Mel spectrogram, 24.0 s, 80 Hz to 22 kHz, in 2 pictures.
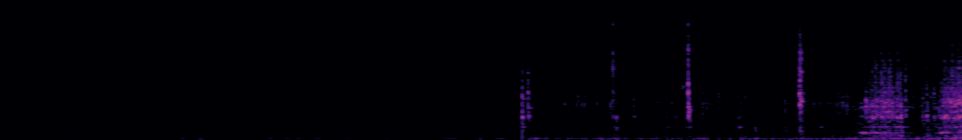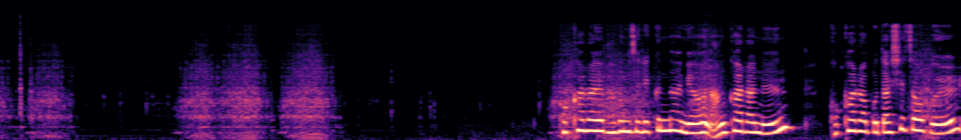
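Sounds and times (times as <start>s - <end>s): sewing machine stitching: 6.6s - 16.9s, 17.9s - 21.4s, 22.4s - 24.0s.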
